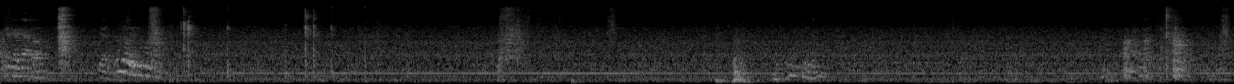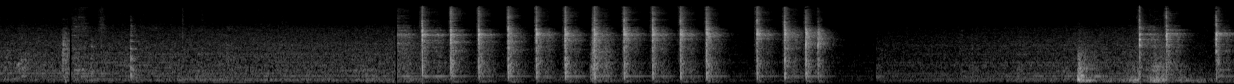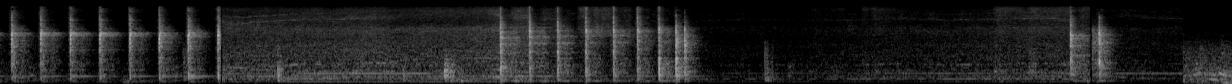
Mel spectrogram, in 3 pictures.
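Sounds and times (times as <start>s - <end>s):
wooden mallet hammering wood: 16.3s - 20.7s, 23.7s - 26.9s.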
